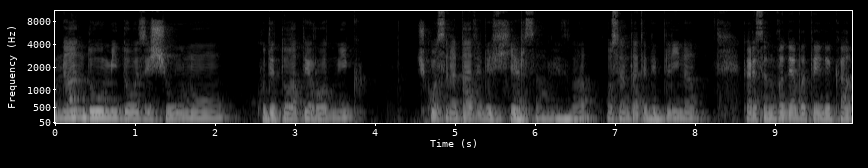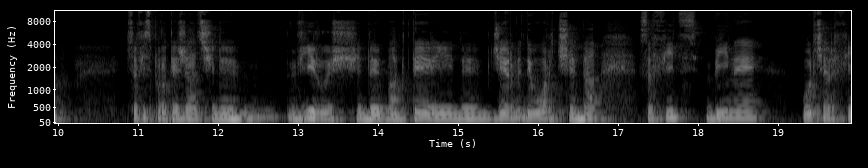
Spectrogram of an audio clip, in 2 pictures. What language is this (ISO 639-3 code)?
ron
